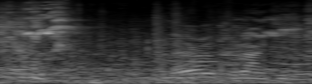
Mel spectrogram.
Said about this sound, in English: We begin at our hotel on the peaceful banks of the Niger River with the sound of cackling birds.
